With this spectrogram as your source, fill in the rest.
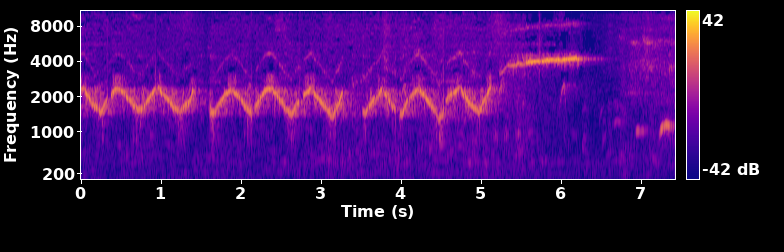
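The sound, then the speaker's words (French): A lyrebird mimics a car alarm, looping a warbling, siren-like tone in four quick bursts before breaking into a higher sustained whistle. The bird's voice is loud, with no talking. “Une alarme de voiture.”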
